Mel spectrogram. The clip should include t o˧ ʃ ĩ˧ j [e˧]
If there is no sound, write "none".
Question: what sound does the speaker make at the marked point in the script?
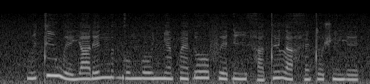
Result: e˧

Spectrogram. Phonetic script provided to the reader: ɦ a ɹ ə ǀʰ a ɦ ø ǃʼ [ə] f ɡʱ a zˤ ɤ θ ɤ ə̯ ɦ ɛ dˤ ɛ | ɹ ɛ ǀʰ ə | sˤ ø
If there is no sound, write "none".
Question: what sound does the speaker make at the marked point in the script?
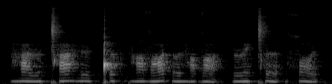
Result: ə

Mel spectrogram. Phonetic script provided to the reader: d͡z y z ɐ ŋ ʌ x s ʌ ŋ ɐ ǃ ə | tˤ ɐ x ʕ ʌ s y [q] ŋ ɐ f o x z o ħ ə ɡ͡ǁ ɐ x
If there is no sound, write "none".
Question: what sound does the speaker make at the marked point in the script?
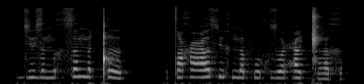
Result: x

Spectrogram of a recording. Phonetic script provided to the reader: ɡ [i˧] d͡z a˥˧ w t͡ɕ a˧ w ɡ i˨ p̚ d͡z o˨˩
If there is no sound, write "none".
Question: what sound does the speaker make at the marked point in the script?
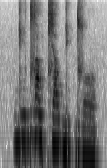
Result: i˧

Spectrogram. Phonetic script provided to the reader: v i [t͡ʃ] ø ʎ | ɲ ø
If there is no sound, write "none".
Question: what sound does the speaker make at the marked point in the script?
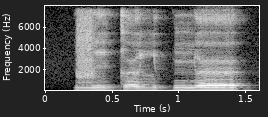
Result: k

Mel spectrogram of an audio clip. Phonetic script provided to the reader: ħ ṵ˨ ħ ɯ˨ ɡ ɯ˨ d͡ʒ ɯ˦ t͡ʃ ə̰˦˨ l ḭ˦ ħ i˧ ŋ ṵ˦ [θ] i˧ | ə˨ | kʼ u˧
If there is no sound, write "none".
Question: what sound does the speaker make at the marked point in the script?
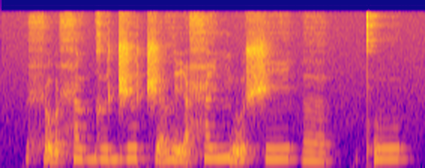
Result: ʃ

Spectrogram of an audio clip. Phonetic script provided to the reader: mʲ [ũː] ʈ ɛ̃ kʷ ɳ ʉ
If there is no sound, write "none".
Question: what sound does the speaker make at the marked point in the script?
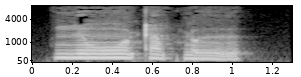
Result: ũː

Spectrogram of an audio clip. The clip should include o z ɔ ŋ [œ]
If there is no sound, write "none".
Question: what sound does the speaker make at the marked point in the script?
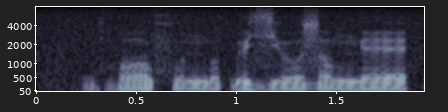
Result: ɛ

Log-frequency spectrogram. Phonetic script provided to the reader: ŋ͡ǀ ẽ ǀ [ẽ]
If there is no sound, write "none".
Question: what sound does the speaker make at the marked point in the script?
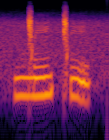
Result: ẽ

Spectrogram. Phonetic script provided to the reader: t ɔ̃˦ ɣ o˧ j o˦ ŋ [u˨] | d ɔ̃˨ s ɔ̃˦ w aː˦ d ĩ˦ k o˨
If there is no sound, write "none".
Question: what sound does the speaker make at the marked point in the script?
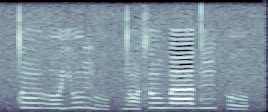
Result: u˨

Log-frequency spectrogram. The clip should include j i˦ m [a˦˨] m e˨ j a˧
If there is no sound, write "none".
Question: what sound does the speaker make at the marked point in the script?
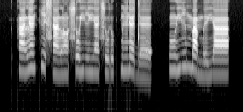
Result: a˦˨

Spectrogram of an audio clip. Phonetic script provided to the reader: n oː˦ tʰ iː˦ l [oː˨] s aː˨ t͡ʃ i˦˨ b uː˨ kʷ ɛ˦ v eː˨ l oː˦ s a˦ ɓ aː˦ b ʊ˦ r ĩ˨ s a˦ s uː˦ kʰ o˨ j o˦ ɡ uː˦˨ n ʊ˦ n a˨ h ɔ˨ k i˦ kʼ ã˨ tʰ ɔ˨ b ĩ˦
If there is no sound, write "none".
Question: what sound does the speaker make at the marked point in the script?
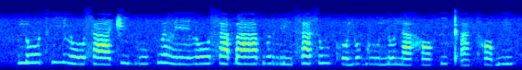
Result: oː˨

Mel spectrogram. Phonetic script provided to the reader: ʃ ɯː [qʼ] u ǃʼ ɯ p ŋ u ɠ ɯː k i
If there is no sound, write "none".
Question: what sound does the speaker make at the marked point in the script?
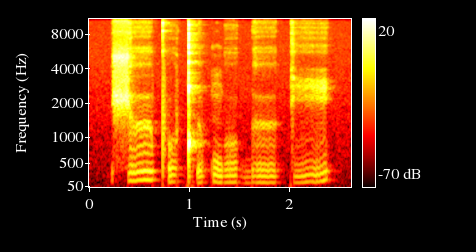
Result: pʼ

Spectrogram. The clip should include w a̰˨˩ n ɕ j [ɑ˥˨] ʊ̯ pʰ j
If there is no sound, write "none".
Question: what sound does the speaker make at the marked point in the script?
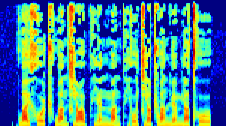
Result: ɑ˥˨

